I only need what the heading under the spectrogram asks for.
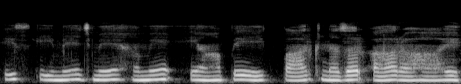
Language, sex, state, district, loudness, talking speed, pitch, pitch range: Hindi, female, Madhya Pradesh, Bhopal, -14 LUFS, 155 wpm, 205 Hz, 195-220 Hz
